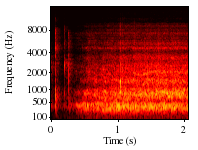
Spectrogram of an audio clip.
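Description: A man's joints cracking and popping, played as a comedic sound effect that sounds like microwave popcorn: a few separate pops, then a dense steady crackle from about half a second in.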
